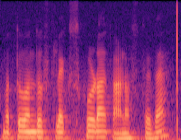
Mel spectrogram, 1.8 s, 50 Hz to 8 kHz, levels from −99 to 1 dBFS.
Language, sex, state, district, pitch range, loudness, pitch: Kannada, male, Karnataka, Bangalore, 110-120 Hz, -20 LUFS, 115 Hz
